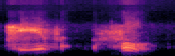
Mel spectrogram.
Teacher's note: in modern Hebrew, it's a v sound, and since it has the doubling dagesh in the middle, there are two v's. Grammatically, there would be two v's, so it would be kiv-vu.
